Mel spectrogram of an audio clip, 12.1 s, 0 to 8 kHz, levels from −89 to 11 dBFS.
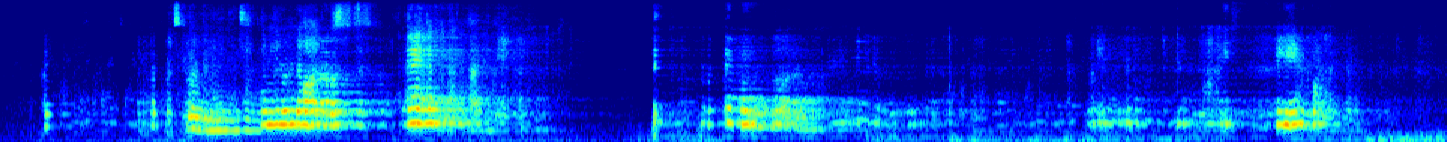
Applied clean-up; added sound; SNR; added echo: neural mask model DeepFilterNet 3.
